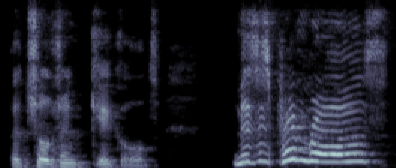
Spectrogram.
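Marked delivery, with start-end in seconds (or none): 1.5-2.6 high loud call of Missus Primrose; yelled name. A narrator's reading. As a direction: shout for her across the house. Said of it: "he yelled".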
